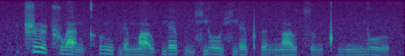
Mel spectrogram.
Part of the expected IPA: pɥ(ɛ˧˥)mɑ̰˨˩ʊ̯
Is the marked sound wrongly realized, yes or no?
yes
